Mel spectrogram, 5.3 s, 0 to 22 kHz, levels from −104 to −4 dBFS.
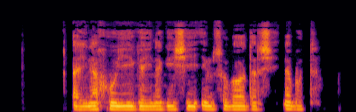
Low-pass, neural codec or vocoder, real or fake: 9.9 kHz; none; real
